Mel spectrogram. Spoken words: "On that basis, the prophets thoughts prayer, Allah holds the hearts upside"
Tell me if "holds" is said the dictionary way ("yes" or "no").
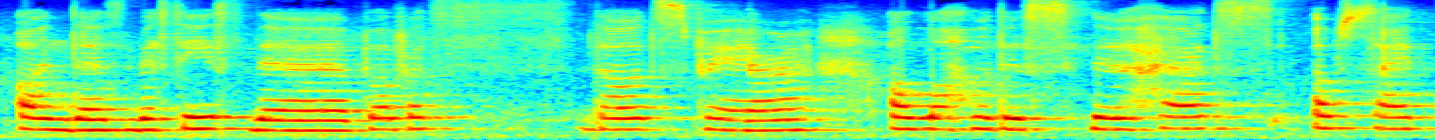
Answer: no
